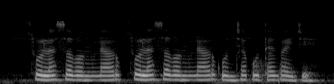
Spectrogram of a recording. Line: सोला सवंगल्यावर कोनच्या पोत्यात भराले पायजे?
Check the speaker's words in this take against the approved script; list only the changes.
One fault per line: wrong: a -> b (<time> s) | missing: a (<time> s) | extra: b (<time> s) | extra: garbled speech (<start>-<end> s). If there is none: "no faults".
extra: सोला सवंगल्यावर (1.3 s)
missing: भराले (2.8 s)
